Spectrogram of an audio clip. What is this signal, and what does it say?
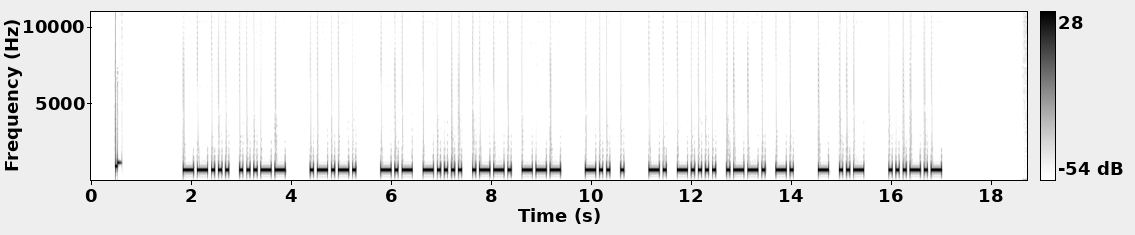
Morse code, heard as a keyed tone, about 17 wpm, 700 Hz. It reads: 73 <AR> K6PO DE N6PN TU <SK>
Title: K1USN SST QSO Practice 17wpm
